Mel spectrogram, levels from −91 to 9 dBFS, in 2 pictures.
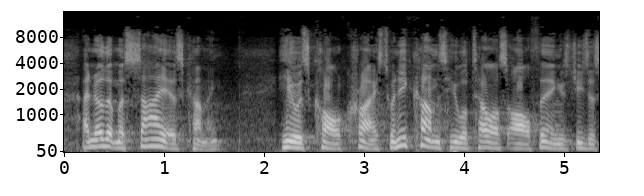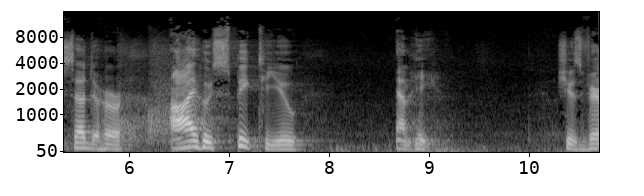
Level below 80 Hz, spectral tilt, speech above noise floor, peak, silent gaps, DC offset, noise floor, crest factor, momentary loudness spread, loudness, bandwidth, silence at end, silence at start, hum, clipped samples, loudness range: -48 dBFS; -5.5 dB/octave; 36 dB; -6 dBFS; none; under 0.1%; -54 dBFS; 14 dB; 13 LU; -19 LUFS; 11 kHz; 0 s; 0 s; none; under 0.1%; 9 LU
